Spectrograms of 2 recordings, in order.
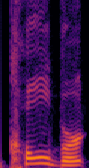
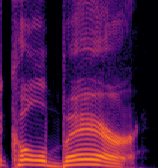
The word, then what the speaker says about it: Colbert: Okay, so Stephen Colbert of the Colbert Report changed the pronunciation of his name from Colbert to Colbert, and that's how he became rich and famous.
